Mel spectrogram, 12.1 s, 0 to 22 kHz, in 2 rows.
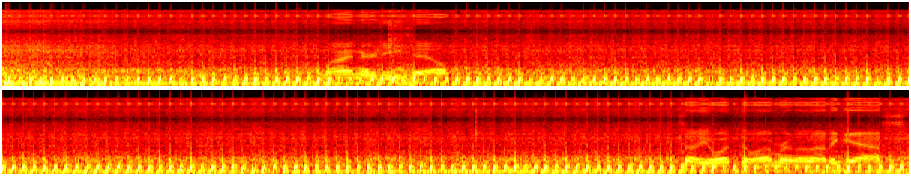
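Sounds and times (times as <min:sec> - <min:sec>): engine running steadily: 0:00.0 - 0:12.0.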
